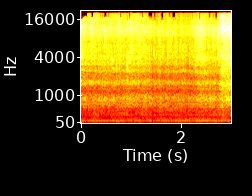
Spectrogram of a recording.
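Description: Boiled taro pieces fry in oil with tomato for a Telangana-style pulusu, giving a steady close bright sizzle that swells slightly toward the end.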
